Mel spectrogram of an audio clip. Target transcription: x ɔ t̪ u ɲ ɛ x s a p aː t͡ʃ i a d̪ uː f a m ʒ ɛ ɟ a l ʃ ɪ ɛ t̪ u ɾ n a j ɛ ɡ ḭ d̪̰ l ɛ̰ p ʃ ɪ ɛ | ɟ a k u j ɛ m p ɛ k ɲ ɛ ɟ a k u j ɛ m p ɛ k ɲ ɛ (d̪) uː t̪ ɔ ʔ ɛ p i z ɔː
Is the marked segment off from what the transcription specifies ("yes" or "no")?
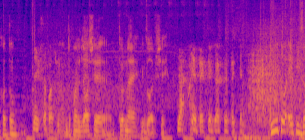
yes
